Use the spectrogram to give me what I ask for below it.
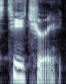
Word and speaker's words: Tea Tree: Now, do you know how to pronounce this company's name that is sponsoring this 8-man tag match? – Yes, it is one of Yoshino's most famous sponsors. It is Tea Tree. They do customized shoes. – That makes sense. T-T-R-E makes sense that it's Tea Tree.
